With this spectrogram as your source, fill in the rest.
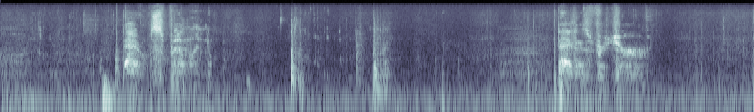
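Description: A middle-aged man speaks close to a microphone in short bursts.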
